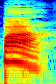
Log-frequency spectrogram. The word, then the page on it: pa: Ansus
